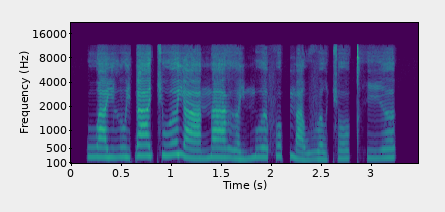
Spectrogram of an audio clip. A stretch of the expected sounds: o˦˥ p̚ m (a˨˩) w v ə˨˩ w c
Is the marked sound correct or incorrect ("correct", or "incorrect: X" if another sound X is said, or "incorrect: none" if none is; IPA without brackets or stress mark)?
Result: incorrect: a˨˩˨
